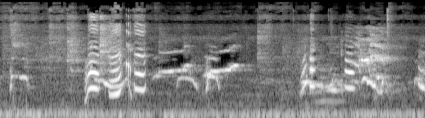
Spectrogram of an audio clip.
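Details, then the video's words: Parrot chirping in short bursts of twisting, slurred whistles and scratchy squeaks, with brief pauses between the phrases. "Natural Parrot Sounds | Parrot Chirping Sounds"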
